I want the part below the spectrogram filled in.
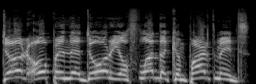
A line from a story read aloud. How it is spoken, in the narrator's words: he said to him in a Scottish accent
